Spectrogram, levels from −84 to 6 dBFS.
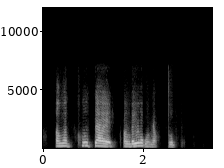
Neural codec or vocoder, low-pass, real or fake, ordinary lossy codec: codec, 16 kHz, 0.5 kbps, FreqCodec, smaller model; 7.2 kHz; fake; Opus, 64 kbps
